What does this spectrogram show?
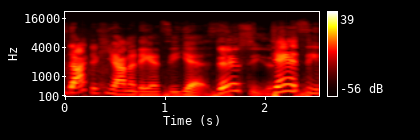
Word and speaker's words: Dancie: Dancie, but you said dancer.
